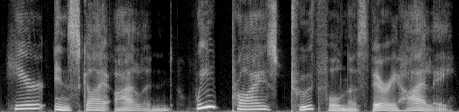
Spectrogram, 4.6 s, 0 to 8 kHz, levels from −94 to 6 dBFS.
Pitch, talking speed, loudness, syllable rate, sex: 165 Hz, 120 wpm, -17 LUFS, 4.0 syllables/s, female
